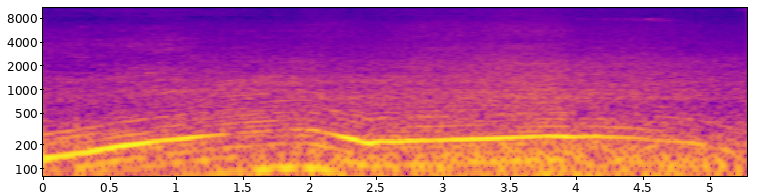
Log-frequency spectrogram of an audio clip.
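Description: A Volvo XC60 with a newly fitted sport exhaust runs close and loud, its engine note climbing in a rev, dipping, then holding a steady droning hum over a rumbling low end.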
